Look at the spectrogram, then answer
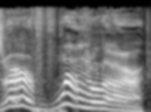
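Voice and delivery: drawn-out raging "urgh", starting high and falling; hammed-up, rolling roar of frustration; bigger angry growl. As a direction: growl in waves as anger flares up. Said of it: "deeper flare up of his anger".

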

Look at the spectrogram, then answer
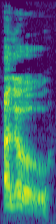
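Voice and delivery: low, soft villain greeting; the Count. Acted. Count swivelling round in the armchair, low slow greeting. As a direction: greet them deep and quiet as the Count. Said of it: "And he says".

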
